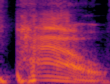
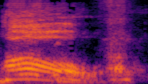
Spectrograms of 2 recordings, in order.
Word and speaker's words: Pau: Dirk Nowitzki, Tony Parker, Pau Gasol, y'all. His name is Pau. For everybody listening to the Some Dude Show, it is not Paul.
